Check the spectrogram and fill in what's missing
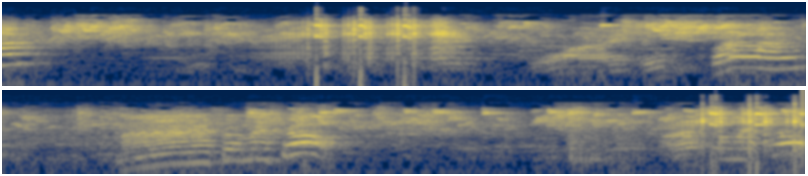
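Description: A cockatoo mimics the call to prayer in a hoarse, wavering, voice-like chant, broken by harsh raspy screeches and a few sharp clicks.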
